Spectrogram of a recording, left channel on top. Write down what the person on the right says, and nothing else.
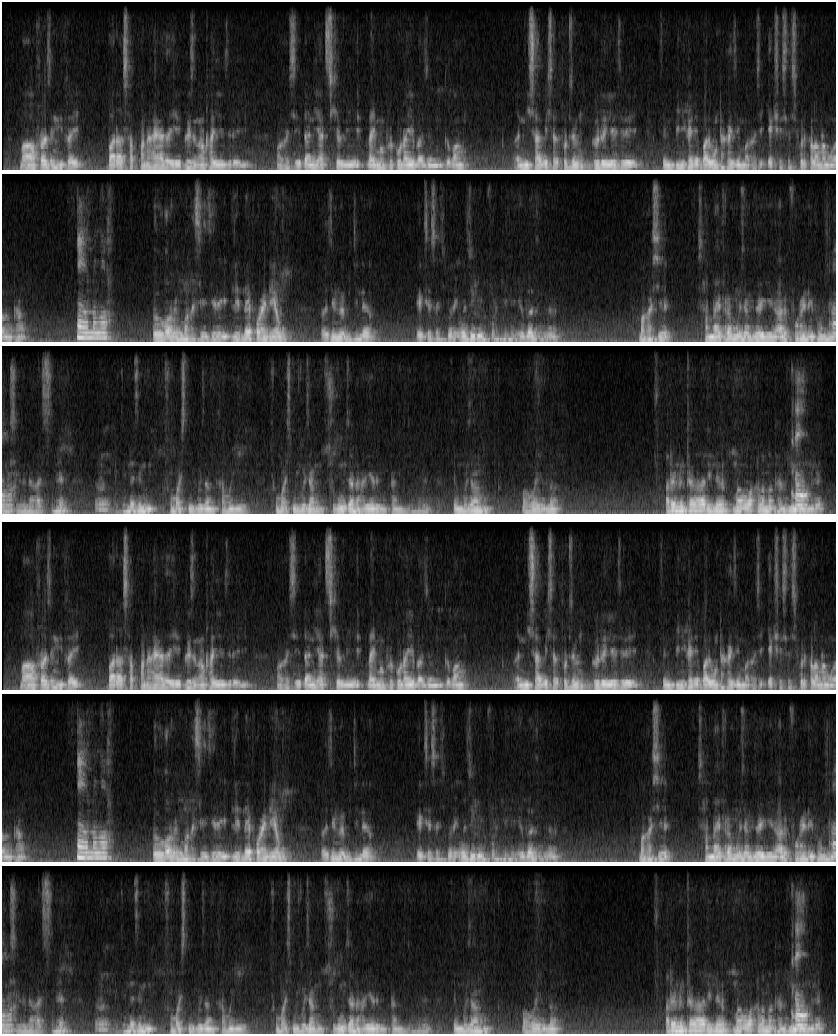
आ नंगौ
औ
औ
